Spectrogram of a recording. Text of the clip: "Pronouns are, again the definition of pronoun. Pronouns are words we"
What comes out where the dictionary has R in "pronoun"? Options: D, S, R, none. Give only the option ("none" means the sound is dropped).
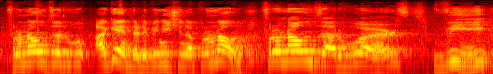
R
